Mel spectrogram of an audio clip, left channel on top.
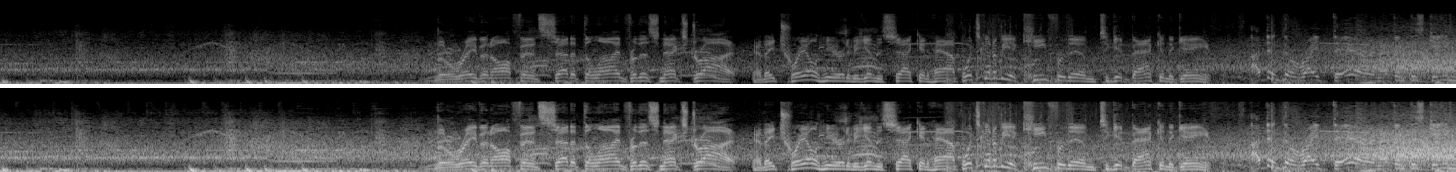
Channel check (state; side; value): quieter; left; 12.3 dB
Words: Raven offense set at the line for this next drive. And they trail here to begin the second half. What's going to be a key for them to get back in the game? I think they're right there, and I think this game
